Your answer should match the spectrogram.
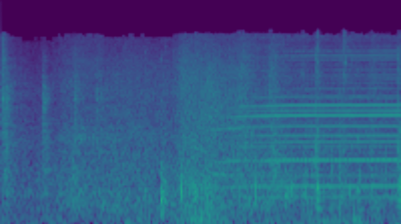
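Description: Quiet rustling and a few light knocks as a person settles onto a bed. About halfway through, a sustained chord of background music fades in and holds.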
